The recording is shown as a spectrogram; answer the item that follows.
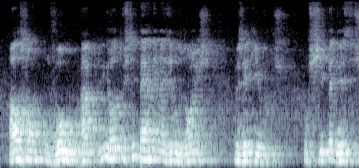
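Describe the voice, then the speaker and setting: With audible room echo, a man speaks very slowly at a fairly high pitch and with fairly even intonation. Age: 60s. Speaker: spiritist lecturer. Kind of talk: lecture. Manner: halting, with frequent repetitions.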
